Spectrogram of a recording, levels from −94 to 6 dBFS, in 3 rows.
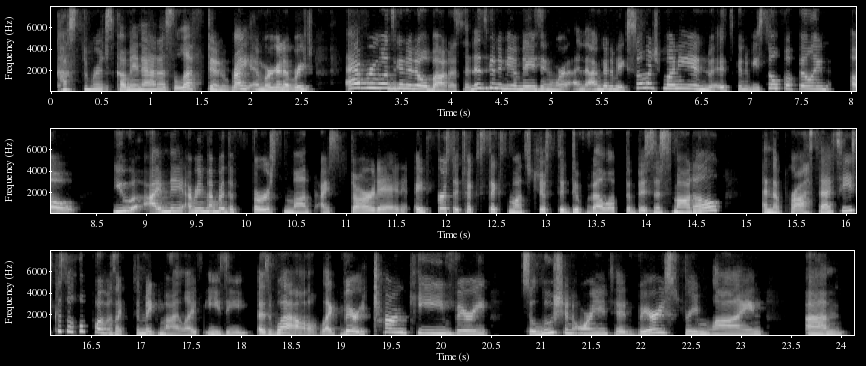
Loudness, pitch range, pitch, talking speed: -24 LUFS, 215-285 Hz, 240 Hz, 220 wpm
